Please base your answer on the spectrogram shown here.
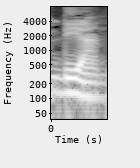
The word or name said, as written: dian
